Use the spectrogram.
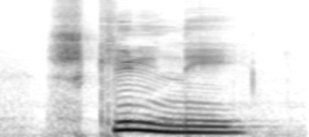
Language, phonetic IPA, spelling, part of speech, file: Ukrainian, [ʃkʲilʲˈnɪi̯], шкільний, adjective, Uk-шкільний.ogg
- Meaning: school (attributive) (pertaining to schools)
